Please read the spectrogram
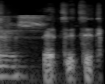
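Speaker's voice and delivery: breathy whispered character voice. Acted. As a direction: whisper it like a soldier scout. GM voices Ignis after refusing.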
